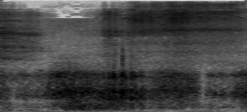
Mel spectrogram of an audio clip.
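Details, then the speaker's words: Death rattle in a dying patient, heard over the mouth: noisy, gurgling breathing with a rattling tail at the end, from profuse pooled airway secretions; death rattle. "That's the rattle there, that little snaky type thing at the end, little rattlesnake. It sounds like Holden scratching his back. It really does, actually. And that's a death rattle."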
